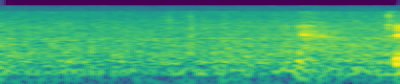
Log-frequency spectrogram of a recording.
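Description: Steady, even hiss of background noise, with a man's voice briefly at the very start and end.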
